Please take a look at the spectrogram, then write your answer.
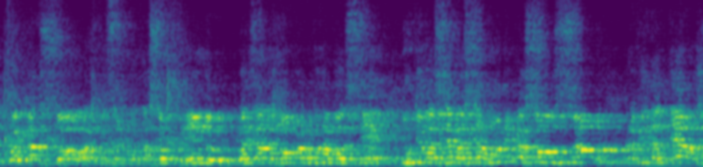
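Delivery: impassioned pulpit shouting; full-force preaching. Acted. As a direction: preach it out with rising fire to the congregation.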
